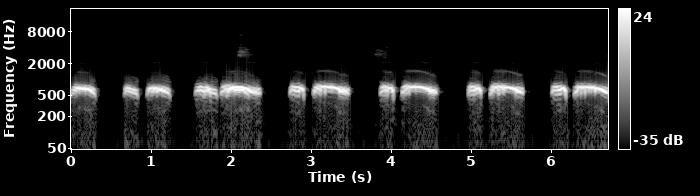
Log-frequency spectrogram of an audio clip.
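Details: Trapping decoy spotted dove with a 'đồng pha' coo featuring 'rước' and 'kèm': low gravelly coos in regular short-long pairs, about eight pairs in quick succession, clean background.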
